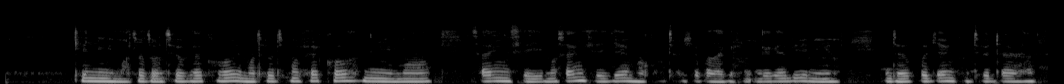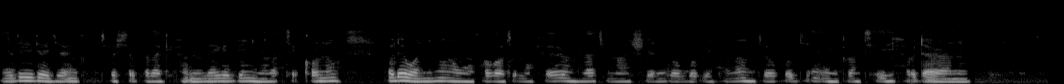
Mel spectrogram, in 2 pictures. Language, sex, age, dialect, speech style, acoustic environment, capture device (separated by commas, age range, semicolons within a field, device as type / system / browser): Yoruba, male, 18-24, Nigeria - Nigerian Standard, excited, nature, mobile / Linux / Chrome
